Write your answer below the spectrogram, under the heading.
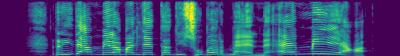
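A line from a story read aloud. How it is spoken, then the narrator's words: Shouting. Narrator (Italian): avevo gridato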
